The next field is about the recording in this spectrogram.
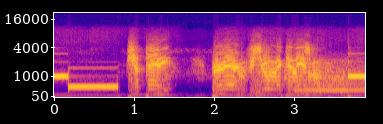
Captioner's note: soldier speaking in Russian; machinery whirring and beeping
